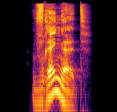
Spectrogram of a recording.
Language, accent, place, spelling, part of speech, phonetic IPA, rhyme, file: German, Germany, Berlin, wränget, verb, [ˈvʁɛŋət], -ɛŋət, De-wränget.ogg
- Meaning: second-person plural subjunctive II of wringen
